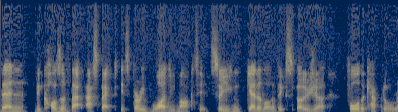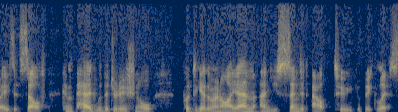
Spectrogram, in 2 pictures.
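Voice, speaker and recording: A man speaks at a fairly quick pace and fairly low pitch. His voice is somewhat breathy, with ordinary pitch variation. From United Kingdom. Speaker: crowdfunding platform representative. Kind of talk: presentation.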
